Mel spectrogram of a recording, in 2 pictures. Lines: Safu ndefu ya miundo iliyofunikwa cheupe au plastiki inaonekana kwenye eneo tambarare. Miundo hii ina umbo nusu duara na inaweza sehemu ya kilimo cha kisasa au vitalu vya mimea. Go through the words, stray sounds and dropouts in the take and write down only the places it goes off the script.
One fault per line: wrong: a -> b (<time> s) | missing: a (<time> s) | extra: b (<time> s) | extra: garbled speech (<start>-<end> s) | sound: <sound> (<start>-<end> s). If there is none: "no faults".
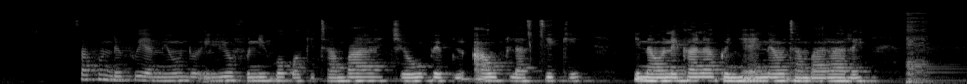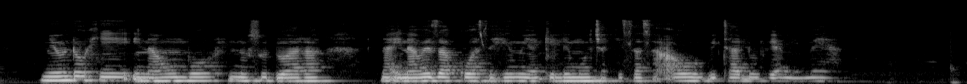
extra: kwa kitambaa (2.9 s)
sound: thud (9.0-9.7 s)
extra: kuwa (14.2 s)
